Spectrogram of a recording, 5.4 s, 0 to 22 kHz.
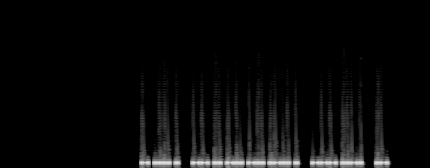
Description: Morse code, heard as a keyed tone, about 44 wpm, 700 Hz. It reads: THE MIDDLE OF A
